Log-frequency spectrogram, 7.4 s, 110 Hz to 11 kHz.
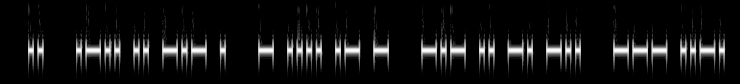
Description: Morse code, heard as a keyed tone, about 25 wpm, 700 Hz. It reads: I LIKE THAT KIND OF
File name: practice / 25wpm / Sentences with 3-Word Phrases - 25wpm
